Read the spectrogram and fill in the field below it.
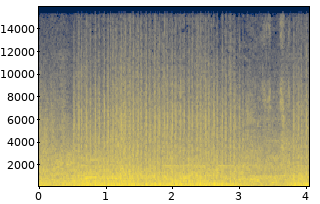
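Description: Dense, sustained gunfire and explosions from a Dawn of War 2 battle between Tyranid broods and Space Marine forces, a continuous loud rumble of overlapping shots with a voice speaking over it.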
